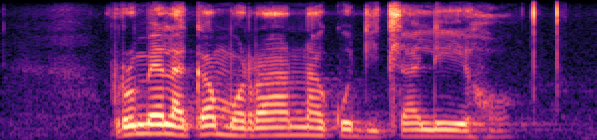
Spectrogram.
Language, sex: Southern Sotho, male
